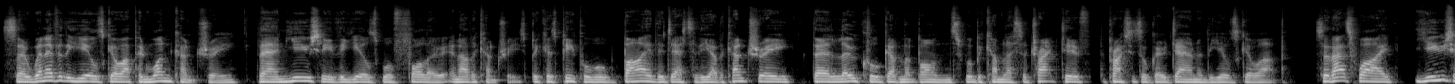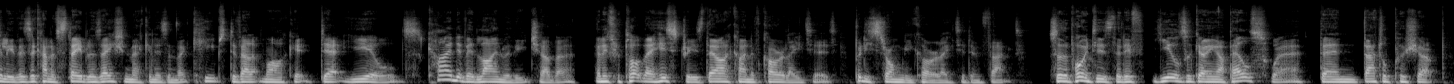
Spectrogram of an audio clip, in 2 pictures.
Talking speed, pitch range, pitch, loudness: 205 wpm, 110-130 Hz, 120 Hz, -21 LUFS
